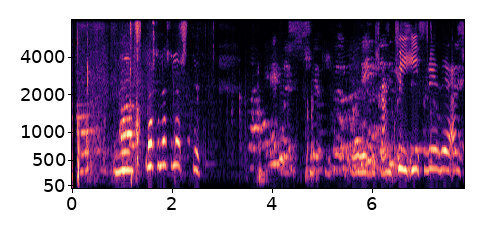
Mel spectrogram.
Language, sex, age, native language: Icelandic, female, 9, Icelandic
